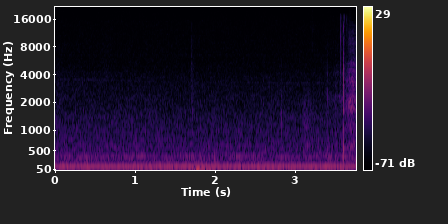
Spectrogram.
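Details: A quiet low electrical hum with faint rustles, ending in a brief sharp knock.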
